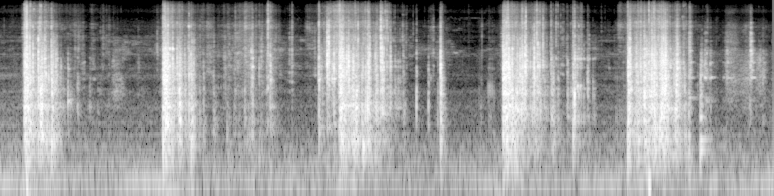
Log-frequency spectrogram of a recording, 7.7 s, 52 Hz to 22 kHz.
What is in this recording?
Sound effects > Objects / House appliances
Destroying Wood Frame
Wood bedframe being thrown and crushed recorded on my phone microphone the OnePlus 12R
crash, crush, destroy, wood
